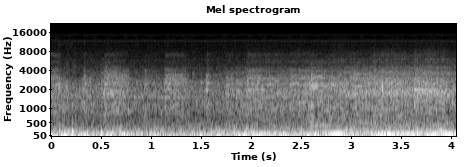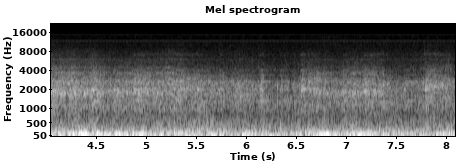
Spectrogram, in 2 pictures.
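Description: Wind buffeting the microphone of a camera on a moving bicycle, a steady low rumble, with tyre and road noise underneath.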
